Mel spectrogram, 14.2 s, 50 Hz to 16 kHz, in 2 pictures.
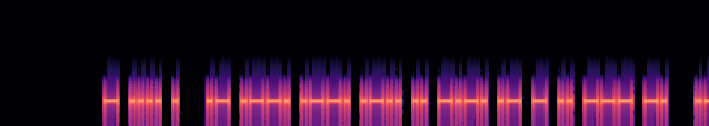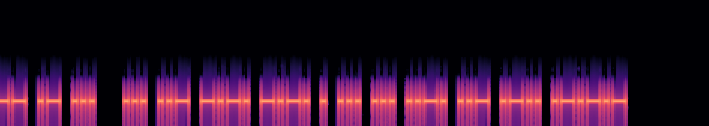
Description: Morse code, heard as a keyed tone, about 28 wpm, 700 Hz. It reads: THE APPLICATION WAS SUCCESSFUL.
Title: Sentences from Top 1200 Words 28wpm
